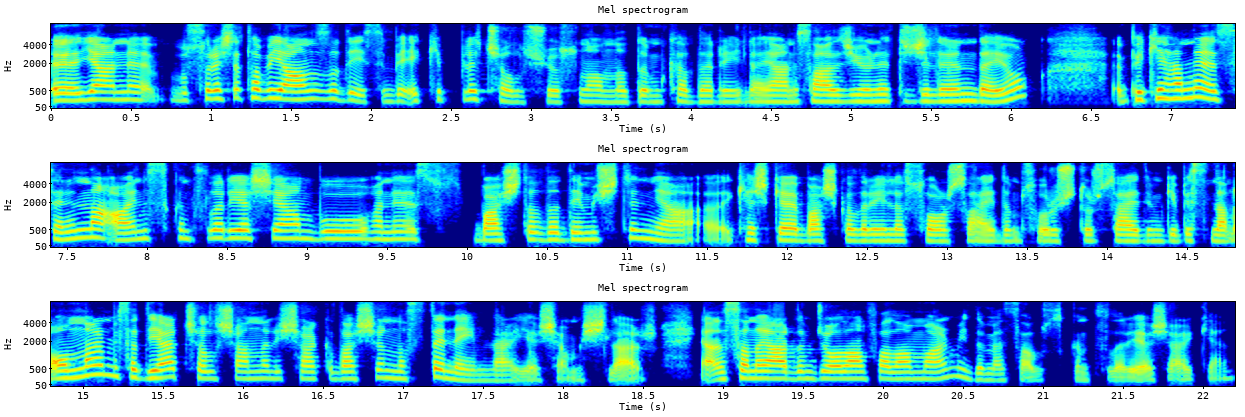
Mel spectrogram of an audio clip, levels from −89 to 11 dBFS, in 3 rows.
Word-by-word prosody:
eee, 200 - +7
yani, 230 +2 +3
bu 215 - -11
süreçte 260 +4 +2
tabii 280 -1 +1
yalnız 245 0 +5
da 255 -3 -3
değilsin, 180 -4 -6
bir 190 - -2
ekiple 245 +3 -5
çalışıyorsun, 175 -4 -4
anladığım 175 0 -5
kadarıyla. 175 -1 -5
Yani, 175 0 0
sadece 185 0 +1
yöneticilerin 190 +1 0
de - - +6
yok. 255 - +1 0.5
Eee, - - -5
peki, 240 +4 +3
hani, 265 0 +4
seninle 230 +5 +1
aynı 215 -2 +3
sıkıntıları 245 +1 -3
yaşayan, 240 -1 +2
bu, 225 0 +1
hani, 220 0 -3 0.4
başta 190 +2 +2
da 205 -1 -2
demiştin 210 +4 -1
ya, 170 -4 0
eee, - - -7
"Keşke 190 -2 +2
başkalarına 175 0 +1
da 175 - -1
sorsaydım, 170 - -2
soruştursaydım." 170 0 -1
gibisinden. 170 -1 +2
Onlar 255 +9 +4
mesela, 270 -7 -2
diğer 230 +4 +5
çalışanlar, 210 -2 -3
iş 205 0 -2
arkadaşların 205 +2 -1
nasıl 205 -1 -8
deneyimler 160 -10 0
yaşamışlar? - - -1 0.3
Yani, 185 - +2
sana 215 +1 +3
yardımcı 205 0 +3
olan 205 0 +4
falan 200 -1 -1
var 195 0 +1
mıydı, 235 -9 -8
mesela, 165 0 -7
bu - - -22
sıkıntıları - - -10
yaşarken? 215 - -5
205 Hz, 155 wpm, -23 LUFS, 180-235 Hz, 0.5 s, eee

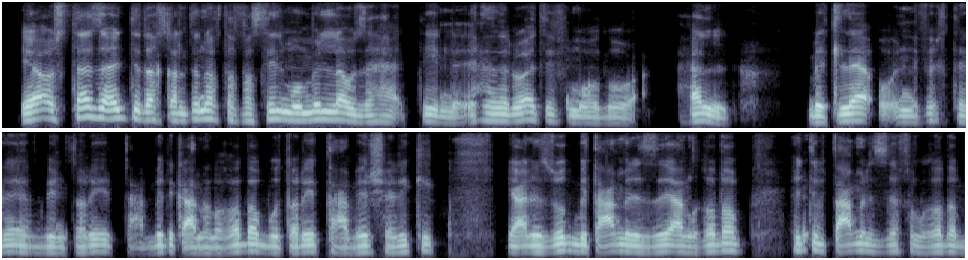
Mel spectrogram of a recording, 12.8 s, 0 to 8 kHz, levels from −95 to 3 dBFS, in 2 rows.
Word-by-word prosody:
يا 150 +4 +6
أستاذة 175 +2 +4
أنتِ 160 0 +2
دخّلتينا 135 +2 +2
في 130 - -11
تفاصيل 125 +4 -1
مملة 135 +1 +5
وزهّقتينا، 105 -2 -2
إحنا 125 -2 -2
دلوقتي 120 +1 +2
في 105 - -11
موضوع، 90 -2 -3 0.3
هل - - +2 0.5
بتلاقوا 115 +4 +3
إن 100 0 -2
في 125 - -7
اختلاف 105 -4 -4
بين 90 0 -4
طريقة 105 +3 -3
تعبيرِك - - -4
عن 90 +1 +3
الغضب 105 +4 -1
وطريقة 100 +3 0
تعبير 100 - -1
شريكِك، 105 +4 -5 0.5
يعني 100 0 +3
الزوج 115 +5 +2
بيتعامل 110 -1 +1
إزاي 100 +2 0
عن 100 -1 +3
الغضب، 110 +5 -1 0.4
أنتِ 130 - -2
بتتعاملي 120 0 +1
إزاي 110 +1 -7
في - - -18
الغضب، 100 0 -4
110 Hz, 170 wpm, -23 LUFS, 100-125 Hz, 0.5 s, يا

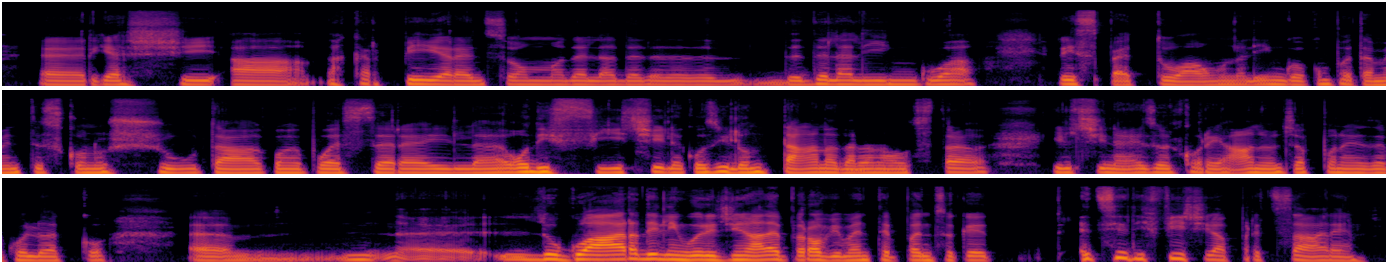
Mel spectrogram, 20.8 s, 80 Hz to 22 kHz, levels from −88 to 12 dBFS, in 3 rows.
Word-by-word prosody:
ehm, 135 -1 -2
riesci 140 +1 -3
a 135 -2 0
a 150 +2 -8
carpire, 145 -2 0
insomma, 135 0 -5
della 135 -1 -3
de 135 0 -4
de 135 - -4
de 130 0 -4 0.2
de - - -6
de 135 - -5
della 145 +1 +1
lingua 140 +1 -1 0.4
rispetto 145 -3 -2
a 120 - -1
una 70 - -3
lingua 140 - -1
completamente 140 -1 -2
sconosciuta, 135 -1 -1
come 135 -1 0
può 135 +1 0
essere 135 0 0
il 135 0 0 0.2
o 150 +2 +6
difficile, 145 -1 +1
così 145 +4 +2
lontana 140 0 +2
dalla 135 0 0
nostra, 135 +2 -2 0.3
il 145 -1 -1
cinese, 135 -1 -1
o - - +4
il - - -4
coreano, 135 -2 -1
il 135 - +2
giapponese, 140 -2 -3
quello 145 +2 0
ecco, 140 +2 -5 0.4
ehm, 75 - -1 0.5
mhmm, 165 -2 -3
ehm, - - -6 0.3
lo 180 0 +6
guardi 180 +3 +9
in 190 - +6
lingua 165 -2 +5
originale, 160 +1 +5
però 155 +2 +3
ovviamente 150 +1 +1
penso 150 -1 -1
che 150 +1 -2 0.5
ehm, 185 - 0
zia 230 +5 +2
difficile 190 -3 -1
apprezzare 145 -2 -3
140 Hz, 160 wpm, -22 LUFS, 135-150 Hz, 0.5 s, guardi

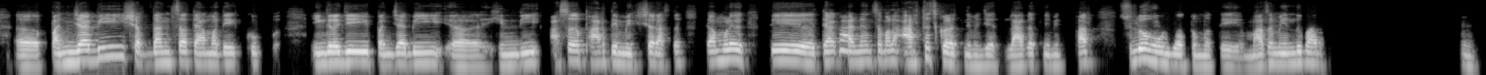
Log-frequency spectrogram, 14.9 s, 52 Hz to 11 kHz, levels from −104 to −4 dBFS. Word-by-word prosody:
अ, 105 0 +3
पंजाबी 155 +10 +2
शब्दांचा 135 +2 +1
त्यामध्ये 125 0 0
खूप 130 -1 -10 0.4
इंग्रजी, 140 +2 +5
पंजाबी, 125 +2 +1 0.3
अ, - - +3 0.4
हिंदी 115 +4 -1 0.2
असं 150 -2 +1
फार 130 +1 -1
ते 135 - +2
मिक्सचर 125 0 -1
असतं. 140 +3 -9 0.3
त्यामुळे 155 +2 +3
ते 150 -2 +2
त्या 145 0 +3
गाण्यांचा 145 +2 +1
मला 150 +1 -1
अर्थच 155 +7 -4
कळत 130 -4 +4
नाही 110 - -5
म्हणजे 110 +1 -4 0.2
लागत 110 +3 -1
नाही. 115 - -6
मी 115 - -6 0.2
फार 135 - +3 0.4
स्लो 170 +4 +5
होऊन 135 -3 +1
जातो 115 0 -2
मग 105 - -4
ते 105 -2 -5
माझा 115 +4 0
मेंदू 125 +2 0
फार. 130 -1 +1 1.4
हं. 105 -2 -10
130 Hz, 145 wpm, -25 LUFS, 120-145 Hz, 1.4 s, इंग्रजी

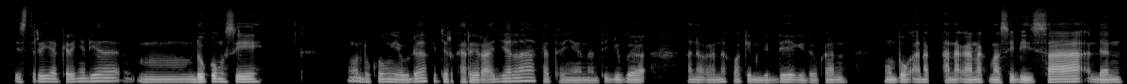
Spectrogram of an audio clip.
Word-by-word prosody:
istri 135 +3 -1
akhirnya 125 +3 -1
dia, 150 +1 +2 0.3
mmm, 115 0 -2
dukung 130 +3 +5
sih. 125 0 +3 1.0
Oh 160 - -1
dukung, 125 +2 -2
ya - - +1
udah 135 +5 +2
kejar 120 - -3
karir 115 -2 +1
aja 135 +5 -1
lah 160 +1 +2
katanya 100 -2 -5
nanti 100 +2 -6
juga, 110 -1 +1 0.4
anak-anak 110 +2 -2
makin 110 -1 -2
gede 105 +2 -1 0.2
gitu 100 - -4
kan. 110 0 0 0.5
Mumpung 115 +1 +2
anak 115 0 0
anak-anak 110 0 +2
masih 110 +2 +1
bisa 120 +4 +5 0.2
dan, 110 0 +3
115 Hz, 150 wpm, -28 LUFS, 110-125 Hz, 1.0 s, dukung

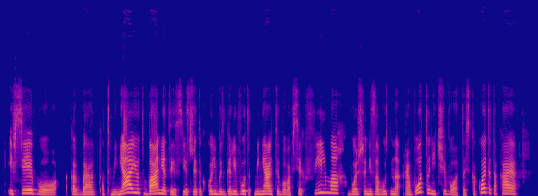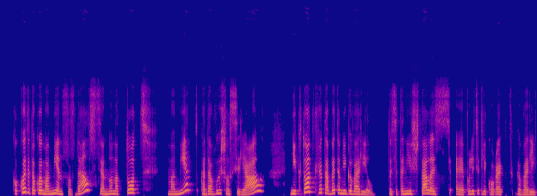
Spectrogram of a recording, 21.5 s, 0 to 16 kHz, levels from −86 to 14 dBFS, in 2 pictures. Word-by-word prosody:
И 230 - -2
все 270 +5 +3
его 190 -9 0 0.2
как 190 -5 -3
бы, 190 - 0
а, 190 0 0
отменяют, 230 - +5
банят, 230 +3 +6
если 190 0 -4
если 195 +2 -3
это 210 - -9
какой-нибудь 205 -2 -4
Голливуд, 210 +3 -1
отменяют 210 +1 +1
его 185 -2 -4
во 180 0 -3
всех 185 +1 -8
фильмах, 290 +1 -1
больше 195 +2 -4
не 200 -1 -1
зовут 200 +3 -4
на 200 -1 -3
работу, 275 - 0
ничего. 205 -6 -4
То - - -11
есть, 170 - -12
какой-то 300 - 0
такая, 225 -1 0 0.6
какой-то 310 +7 +1
такой 255 0 +3
момент 220 0 +1
создался, 220 - -1
но 200 +3 -2
на 210 -1 -2
тот 295 +1 +2 0.5
момент, 220 - -1 0.2
когда 205 0 -1
вышел 220 -1 -5
сериал, 180 - +2 0.7
никто 240 +8 +2
открыто 310 -7 +3
об 240 - 0
этом 265 0 +1
не 245 -1 0
говорил. 200 -9 -2 0.2
То 200 - -6
есть 190 - -10
это 215 +2 -5
не 225 +1 0
считалось, 225 -1 0
э, 185 -3 -3
politically 220 +2 -6
correct 190 -1 -3 0.2
говори 180 -3 -4
210 Hz, 150 wpm, -23 LUFS, 195-250 Hz, 0.7 s, банят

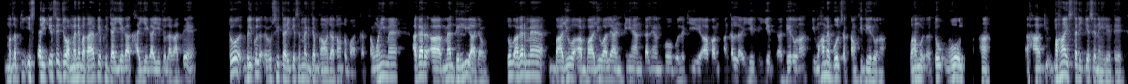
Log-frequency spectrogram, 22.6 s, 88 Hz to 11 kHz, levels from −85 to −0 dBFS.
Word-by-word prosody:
मतलब 130 +2 0
कि 150 - -11
इस 145 - -1
तरीक़े 145 +1 +4
से 165 +1 -1
जो 150 +2 +6
मैंने 125 +3 +3
बताया 120 0 +6
कि 135 +3 -3
अब 145 - -4
कि 130 - -6
जाइएगा, 115 +2 +3
खाइएगा 105 +2 0
ये 105 0 -1
जो 105 - -5
लगाते 95 -1 -2
हैं। - - -8 0.7
तो 185 +5 +5 0.2
बिल्कुल 135 +5 0
उसी 120 +4 -4
तरीक़े 115 +2 +2
से 130 - -8
मैं 125 -3 -4
जब 120 - -1
गाँव 100 +1 0
जाता 105 +2 -1
हूँ 115 - -7
तो - - -7
बात 85 -1 -8
करता 100 - -9
हूँ, 110 - -4
वहीं 135 +5 0
मैं 140 0 -2 0.4
अगर 150 0 +7
अ, 110 -3 +7
मैं 130 +3 +1
दिल्ली 125 +6 -1
आ - - +5
जाऊँ, 90 -2 -7 0.4
तो 150 +1 +1
अगर 160 +2 +5
मैं 155 0 +1 0.4
बाजू 115 +4 +3
अ, 115 -4 +4
बाजू 110 +2 +3
वाले 115 0 +2
आंटी 105 0 -3
हैं, 110 - -5
अंकल 105 +1 -5
हैं 110 - -8
उनको 105 +1 -7
बोले 105 - -7
कि 105 +1 -11
आप 105 - -1
अंक 110 - -18
अंकल 130 -1 -4 0.2
ये 105 - -5 0.3
ये 110 - -4 0.2
अ, - - -5
दे 110 - -1
दो 110 0 -1
ना, 110 - -3 0.2
कि 105 - -14
वहाँ 130 +7 +1
मैं 150 -3 +2
बोल 130 0 +3
सकता 100 - -3
हूँ 100 - -7
कि 105 - -8
दे 100 - +1
दो 95 -1 -3
ना। 90 - -9 0.5
वहाँ 120 - +3
मू 120 0 -1
अ, - - -8
तो 130 - +3 0.2
वो 130 +1 +5 0.5
हाँ, - - +1 0.9
हाँ 110 0 +5
कि - - -8
वहाँ 155 +7 +6
इस 145 - -4
तरीक़े 120 -2 -1
से - - -4
नहीं 95 -2 -4
लेते 90 0 -7
अ, - - -17
115 Hz, 230 wpm, -24 LUFS, 105-135 Hz, 0.9 s, अगर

